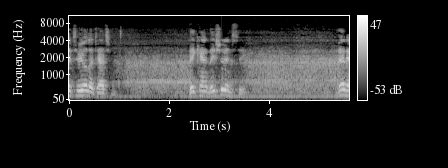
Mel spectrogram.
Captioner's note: none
